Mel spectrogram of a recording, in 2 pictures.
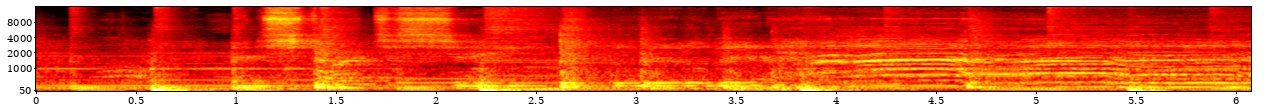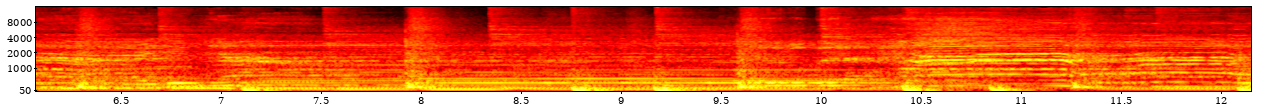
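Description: Live rock band playing: electric guitars, bass, keyboard and a steady drum beat, with held sung notes rising over the mix about four seconds in and again near the end.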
